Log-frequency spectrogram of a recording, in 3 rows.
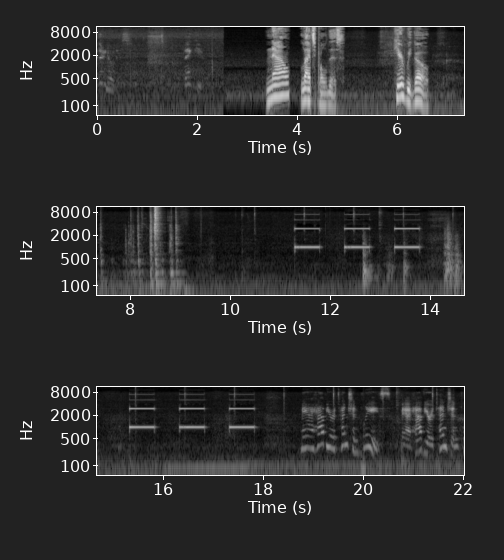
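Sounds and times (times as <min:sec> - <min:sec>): fire alarm pull station clack: 0:06.8 - 0:09.2
evacuation alarm beeps: 0:11.3 - 0:14.0, 0:15.3 - 0:18.0.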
